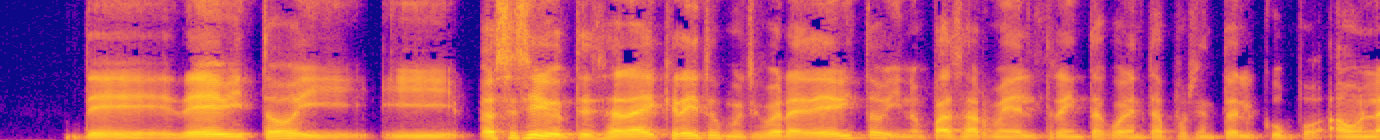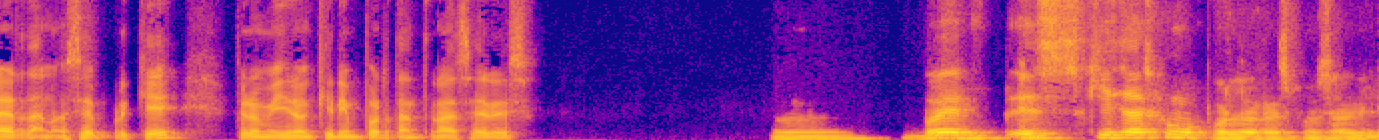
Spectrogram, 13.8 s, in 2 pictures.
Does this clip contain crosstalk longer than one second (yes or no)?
no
